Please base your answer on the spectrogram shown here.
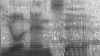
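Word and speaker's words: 四年生: is most basic but fourth year student is yonensei so yon can become yo same with ku can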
